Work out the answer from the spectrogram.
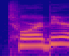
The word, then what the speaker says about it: Thorbir: The second character is *also* a gruff, dismissive jerk - Thorbir - pronounced Tor-bir, but spelled like Thor, so if I pronounce it wrong, it’s because I’m reading from a script.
